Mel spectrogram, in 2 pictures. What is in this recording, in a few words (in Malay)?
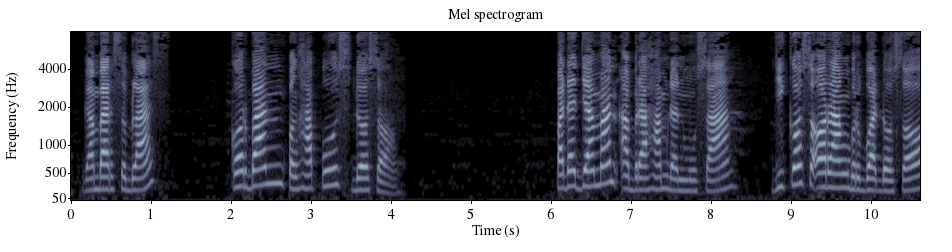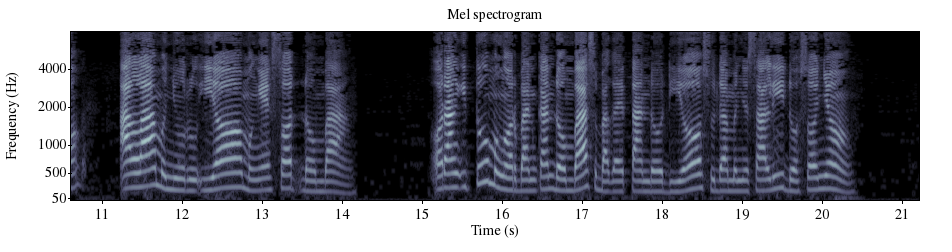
good news malay jambi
